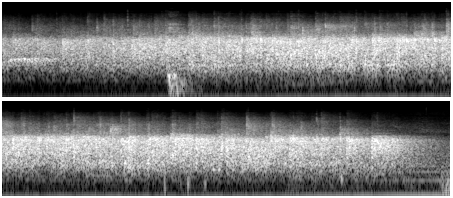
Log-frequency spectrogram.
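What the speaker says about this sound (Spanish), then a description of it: "Denle un aplauso al que vive en esta mañana." A church congregation at a morning service gives sustained, dense applause that holds steady and loud for several seconds before tapering off at the end.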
